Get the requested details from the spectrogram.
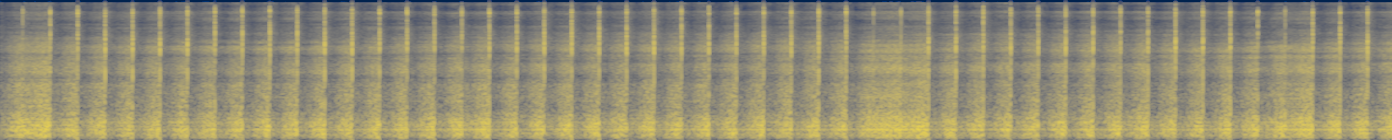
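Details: First laser tattoo removal session on an adult's chest tattoo: rapid, regular sharp snapping laser pulses, about two or three a second, with a short pause partway, as the patient breathes through it.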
